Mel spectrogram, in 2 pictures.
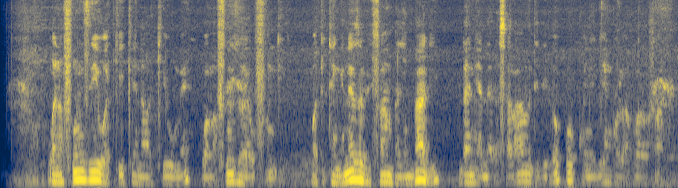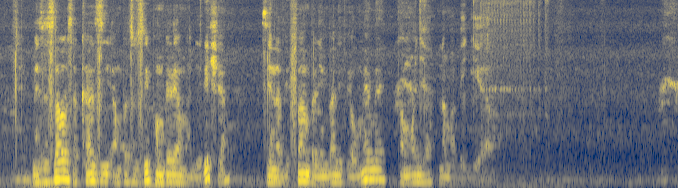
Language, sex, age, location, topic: Swahili, male, 18-24, Dar es Salaam, education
